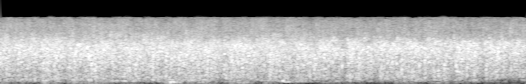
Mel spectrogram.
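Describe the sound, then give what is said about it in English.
An audience claps steadily to welcome a speaker for about five seconds, a dense, even wash of many hands at a loud, constant level, with no voices standing out above it. “Help me welcome to California.”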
